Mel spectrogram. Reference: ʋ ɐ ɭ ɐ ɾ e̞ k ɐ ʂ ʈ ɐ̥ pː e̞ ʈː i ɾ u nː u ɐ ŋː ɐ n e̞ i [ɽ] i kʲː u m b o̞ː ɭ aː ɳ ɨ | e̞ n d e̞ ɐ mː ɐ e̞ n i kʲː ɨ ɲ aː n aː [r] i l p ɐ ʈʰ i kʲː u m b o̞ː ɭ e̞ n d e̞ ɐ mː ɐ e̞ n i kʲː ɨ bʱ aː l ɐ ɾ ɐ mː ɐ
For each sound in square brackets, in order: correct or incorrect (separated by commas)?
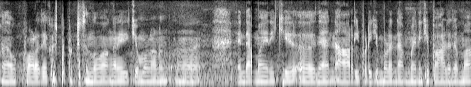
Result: incorrect, correct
